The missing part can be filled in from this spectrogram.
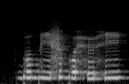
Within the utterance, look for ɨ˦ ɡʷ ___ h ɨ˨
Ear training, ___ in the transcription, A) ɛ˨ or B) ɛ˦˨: A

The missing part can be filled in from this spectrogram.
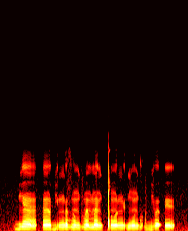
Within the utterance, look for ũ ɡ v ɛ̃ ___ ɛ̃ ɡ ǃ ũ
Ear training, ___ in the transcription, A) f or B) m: B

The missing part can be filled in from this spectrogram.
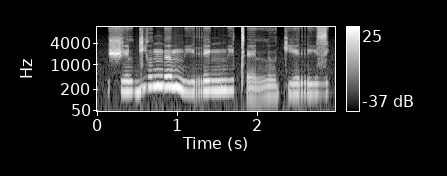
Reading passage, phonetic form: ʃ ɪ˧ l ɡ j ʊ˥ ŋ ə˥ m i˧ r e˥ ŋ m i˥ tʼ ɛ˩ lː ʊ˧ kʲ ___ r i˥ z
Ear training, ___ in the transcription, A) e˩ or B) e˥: B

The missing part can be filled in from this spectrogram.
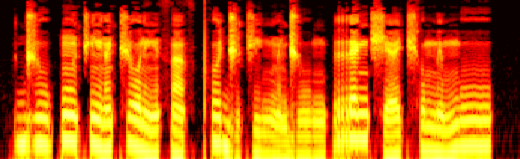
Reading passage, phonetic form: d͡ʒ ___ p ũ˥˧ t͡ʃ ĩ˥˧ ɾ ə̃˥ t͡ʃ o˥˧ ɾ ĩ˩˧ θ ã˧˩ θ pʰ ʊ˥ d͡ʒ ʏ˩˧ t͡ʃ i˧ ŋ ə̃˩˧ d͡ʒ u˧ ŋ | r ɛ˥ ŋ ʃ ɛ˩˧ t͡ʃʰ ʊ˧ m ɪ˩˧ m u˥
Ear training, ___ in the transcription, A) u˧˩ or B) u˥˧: B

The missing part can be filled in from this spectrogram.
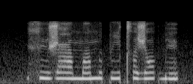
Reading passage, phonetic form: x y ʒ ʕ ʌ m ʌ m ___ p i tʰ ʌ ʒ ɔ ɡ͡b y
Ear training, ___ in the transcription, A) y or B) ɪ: B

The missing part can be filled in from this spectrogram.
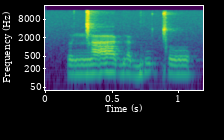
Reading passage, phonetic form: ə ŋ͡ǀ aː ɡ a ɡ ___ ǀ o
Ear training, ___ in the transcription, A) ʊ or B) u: B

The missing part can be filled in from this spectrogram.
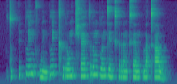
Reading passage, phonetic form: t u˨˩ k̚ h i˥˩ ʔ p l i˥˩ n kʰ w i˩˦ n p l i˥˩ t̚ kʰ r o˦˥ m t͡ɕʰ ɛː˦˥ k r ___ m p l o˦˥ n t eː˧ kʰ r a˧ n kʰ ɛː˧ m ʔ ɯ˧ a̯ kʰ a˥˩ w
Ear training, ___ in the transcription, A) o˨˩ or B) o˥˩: B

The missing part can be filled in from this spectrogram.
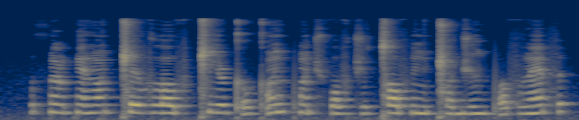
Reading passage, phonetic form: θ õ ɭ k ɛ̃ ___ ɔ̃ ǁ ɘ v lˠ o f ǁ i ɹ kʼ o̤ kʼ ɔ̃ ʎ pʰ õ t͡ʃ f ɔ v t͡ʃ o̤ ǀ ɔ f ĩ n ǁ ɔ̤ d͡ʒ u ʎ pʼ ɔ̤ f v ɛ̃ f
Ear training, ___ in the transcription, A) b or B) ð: B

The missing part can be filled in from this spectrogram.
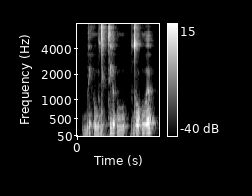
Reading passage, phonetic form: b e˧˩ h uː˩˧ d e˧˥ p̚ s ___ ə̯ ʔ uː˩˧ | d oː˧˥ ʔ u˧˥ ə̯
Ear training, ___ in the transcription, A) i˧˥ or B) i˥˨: B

